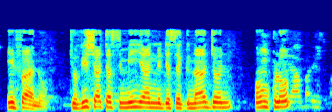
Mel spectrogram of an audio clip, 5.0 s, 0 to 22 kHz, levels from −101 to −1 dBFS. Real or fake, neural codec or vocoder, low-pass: real; none; 7.2 kHz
